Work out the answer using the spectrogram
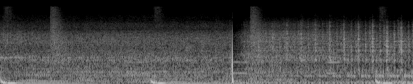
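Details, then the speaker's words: Dacia Sandero 1.4 MPI (LPG) misfiring on damp mornings, usually clearing after 2–3 km. With water sprayed on the ignition coil, the idle stumbles with irregular thumps and runs on three cylinders. Defective ignition coil, later replaced. "als für mich ganz klar die zündspule aber sobald man wasser zündspule spielt ja fängt das auto an auf drei zylindern zu laufen"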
